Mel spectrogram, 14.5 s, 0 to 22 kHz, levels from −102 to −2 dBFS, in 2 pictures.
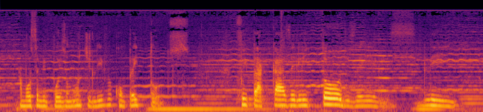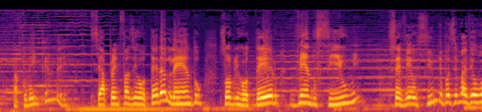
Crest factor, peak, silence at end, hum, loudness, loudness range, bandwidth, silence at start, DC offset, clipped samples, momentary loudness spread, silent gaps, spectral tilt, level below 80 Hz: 16 dB; -2 dBFS; 0 s; none; -18 LUFS; 9 LU; 16 kHz; 0 s; under 0.1%; under 0.1%; 17 LU; none; -6.5 dB/octave; -36 dBFS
